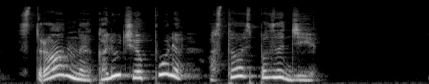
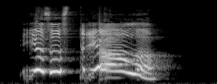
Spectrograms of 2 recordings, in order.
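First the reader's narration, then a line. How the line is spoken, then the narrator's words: Shouting squirrel. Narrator (Russian): кричала белочка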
